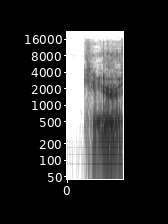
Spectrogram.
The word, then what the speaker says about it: Charon: I'm like, fuck, how do you pronounce Charon? And it's Charon. – Karen.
